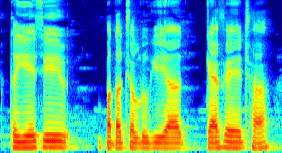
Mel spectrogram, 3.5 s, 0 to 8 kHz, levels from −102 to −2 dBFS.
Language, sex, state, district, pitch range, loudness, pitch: Kumaoni, male, Uttarakhand, Tehri Garhwal, 105-115 Hz, -16 LUFS, 110 Hz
